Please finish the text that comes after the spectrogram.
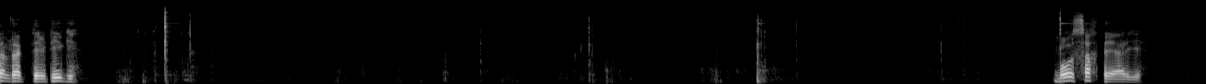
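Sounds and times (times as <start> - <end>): shotgun handling clicks and knocks: 1.3 - 2.0, 5.7 - 6.2, 7.6 - 8.1
sharp metallic click with ring: 1.6 - 2.0.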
